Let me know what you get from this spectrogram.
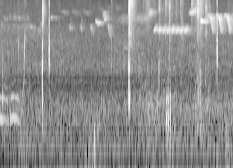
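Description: Small birds chirping and trilling in the trees, with a quick repeated trill near the end. Two sharp snaps or clicks stand out, the louder one about two and a half seconds in.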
